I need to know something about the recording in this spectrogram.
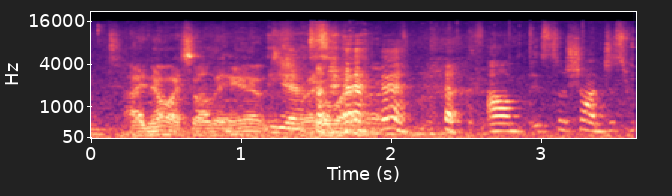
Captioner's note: laughter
